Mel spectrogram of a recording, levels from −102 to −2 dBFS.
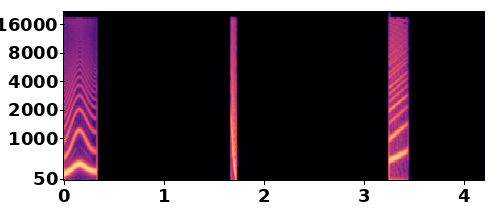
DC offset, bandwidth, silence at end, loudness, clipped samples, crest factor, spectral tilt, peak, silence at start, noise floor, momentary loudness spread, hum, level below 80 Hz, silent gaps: under 0.1%; 19.5 kHz; 0.75 s; -20 LUFS; under 0.1%; 14 dB; -4.5 dB/octave; -8 dBFS; 0 s; under -90 dBFS; 14 LU; none; -54 dBFS; 0.34-1.67 s, 1.75-3.25 s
